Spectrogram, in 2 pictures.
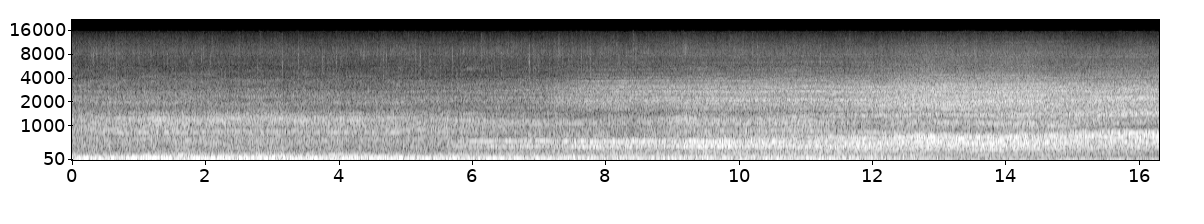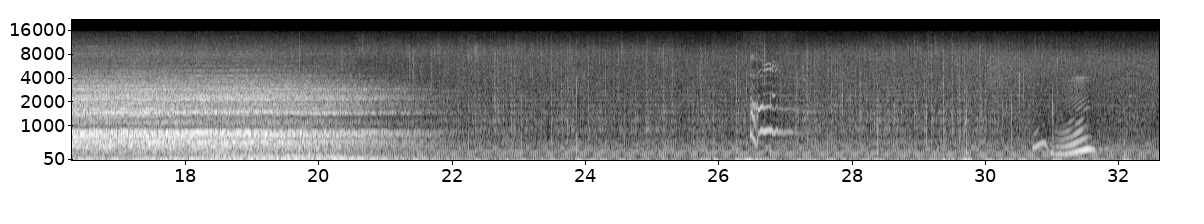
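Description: Steady heavy rain under a low rumble and a swelling sustained drone that fades out about two-thirds of the way in, leaving quieter rain. A single short, high gliding cry sounds near the end.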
